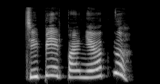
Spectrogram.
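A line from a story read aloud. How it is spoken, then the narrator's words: Distant shout. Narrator (Russian): крикнула откуда-то издалека мать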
